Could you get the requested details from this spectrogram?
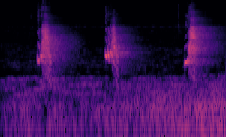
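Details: Black drongo singing, three sharp, harsh downslurred notes spaced about a second apart, each a brief buzzy burst.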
